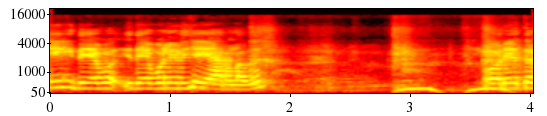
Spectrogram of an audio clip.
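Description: A woman's voice for the first couple of seconds, in drawn-out pitched phrases, then a brief lull broken by two short low hummed tones before the voice picks up again near the end.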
